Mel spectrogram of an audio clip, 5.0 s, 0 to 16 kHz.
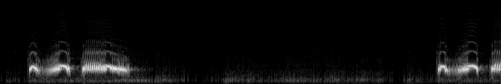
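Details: Spotted dove using the 'kuk 3' pattern to prompt quiet birds: a phrase of two arched coos and a long rough note, a gap with faint low rumbling, then the phrase begins again.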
